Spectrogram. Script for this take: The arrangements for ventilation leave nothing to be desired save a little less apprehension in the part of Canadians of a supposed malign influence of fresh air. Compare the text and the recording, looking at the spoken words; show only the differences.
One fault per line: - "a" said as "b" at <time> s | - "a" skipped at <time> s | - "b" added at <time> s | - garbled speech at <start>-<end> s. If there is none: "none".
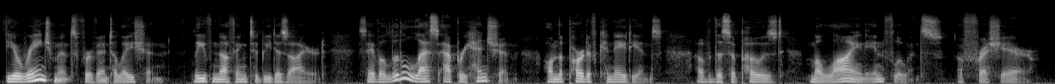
- "in" said as "on" at 5.5 s
- "a" said as "the" at 7.1 s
